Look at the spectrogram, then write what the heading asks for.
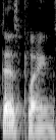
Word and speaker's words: Des Plaines: in the illinois city of the plains it's pronounced des plaines so that it wouldn't that wouldn't work also des plaines doesn't have a dedicated airport so you'd have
